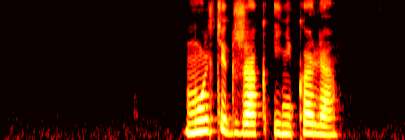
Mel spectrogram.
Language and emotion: Russian, neutral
